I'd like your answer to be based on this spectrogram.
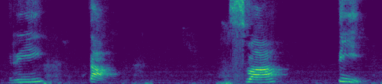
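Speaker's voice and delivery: Ritaswati said in separate beats with pauses; teacher counting out ri ta swa ti; syllable by syllable. Shown as a demonstration. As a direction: chop ri, ta, swa, ti apart for children to count. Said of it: "I'm going to give you a strategy".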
